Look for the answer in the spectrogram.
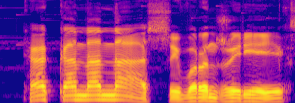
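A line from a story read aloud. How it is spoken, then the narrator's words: Plain. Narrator (Russian): сказал Бегемот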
